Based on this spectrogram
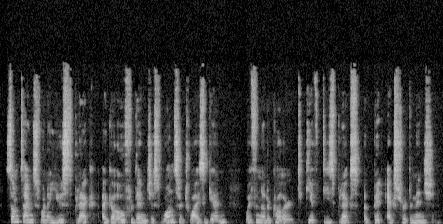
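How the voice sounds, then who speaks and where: A woman with a Dutch accent talks with hardly any pauses and fairly even intonation. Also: medium pitch for a woman, moderate pace. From Netherlands. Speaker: colored pencil artist. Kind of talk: tutorial narration.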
